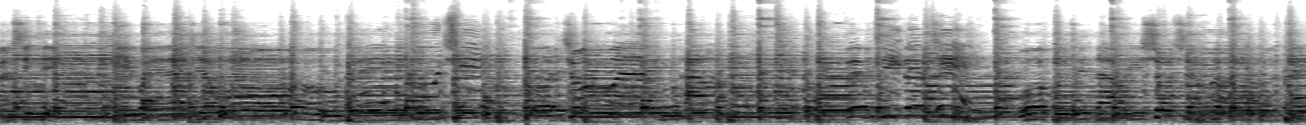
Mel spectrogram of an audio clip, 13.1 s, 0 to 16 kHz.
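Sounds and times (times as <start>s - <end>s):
person singing: 0.0s - 13.0s
strummed acoustic guitar: 0.0s - 13.0s.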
